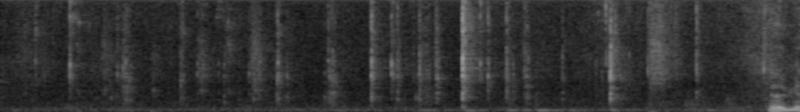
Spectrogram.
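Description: Sheets of paper being handled close to a lectern microphone: irregular light clicks and crackles, over a faint steady hum. A man's voice starts right at the end.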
